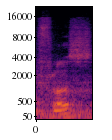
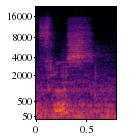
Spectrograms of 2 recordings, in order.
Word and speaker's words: FLOS: Inclusive eu descobri que é FLOS e não FLUS, porque a pronúncia em alemão é assim, que é o projeto de extensão da FURB, que é o Distrito de Inovação.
